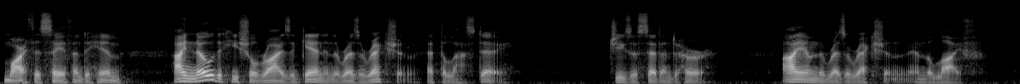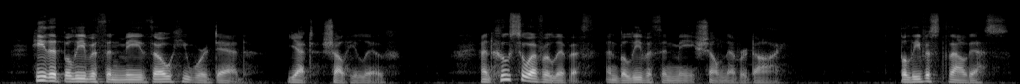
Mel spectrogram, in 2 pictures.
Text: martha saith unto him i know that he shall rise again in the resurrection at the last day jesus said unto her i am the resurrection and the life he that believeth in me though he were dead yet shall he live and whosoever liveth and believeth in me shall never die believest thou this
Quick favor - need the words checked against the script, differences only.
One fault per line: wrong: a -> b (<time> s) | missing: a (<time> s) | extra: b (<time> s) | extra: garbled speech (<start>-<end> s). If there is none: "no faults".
no faults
